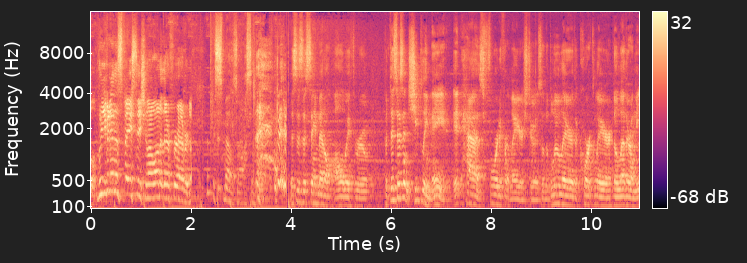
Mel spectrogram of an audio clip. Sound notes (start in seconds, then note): 3.4 laughing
